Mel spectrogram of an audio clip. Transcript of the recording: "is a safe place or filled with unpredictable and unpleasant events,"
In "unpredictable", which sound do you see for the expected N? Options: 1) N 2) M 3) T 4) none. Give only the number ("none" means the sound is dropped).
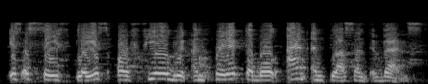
1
